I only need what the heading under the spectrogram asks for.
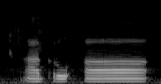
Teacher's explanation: आ के उच्चारण से क्या होता है दोस्तो हमारे मुख का पूरा भाग खुल जाता है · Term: विवृत स्वर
